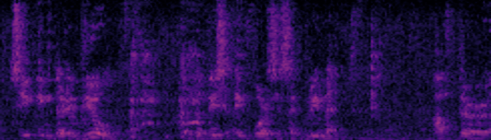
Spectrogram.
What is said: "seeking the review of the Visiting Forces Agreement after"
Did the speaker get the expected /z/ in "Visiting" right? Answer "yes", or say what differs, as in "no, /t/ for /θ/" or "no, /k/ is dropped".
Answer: no, /s/ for /z/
